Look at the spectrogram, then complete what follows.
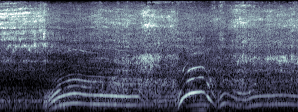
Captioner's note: sander hums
